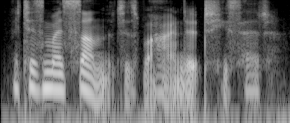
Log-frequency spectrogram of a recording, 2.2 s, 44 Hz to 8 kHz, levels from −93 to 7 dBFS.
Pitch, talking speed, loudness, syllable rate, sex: 170 Hz, 275 wpm, -18 LUFS, 5.7 syllables/s, female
